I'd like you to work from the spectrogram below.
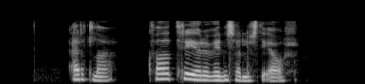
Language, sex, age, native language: Icelandic, female, 20-29, Icelandic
